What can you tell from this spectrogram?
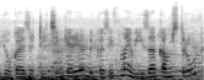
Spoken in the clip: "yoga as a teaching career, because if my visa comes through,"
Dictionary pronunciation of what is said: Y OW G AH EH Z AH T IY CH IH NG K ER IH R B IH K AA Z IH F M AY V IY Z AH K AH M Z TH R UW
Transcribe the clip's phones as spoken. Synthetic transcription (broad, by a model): Y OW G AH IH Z AH T IY CH IH NG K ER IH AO B IH K AA Z IH F M AY V IY Z AH K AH M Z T R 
